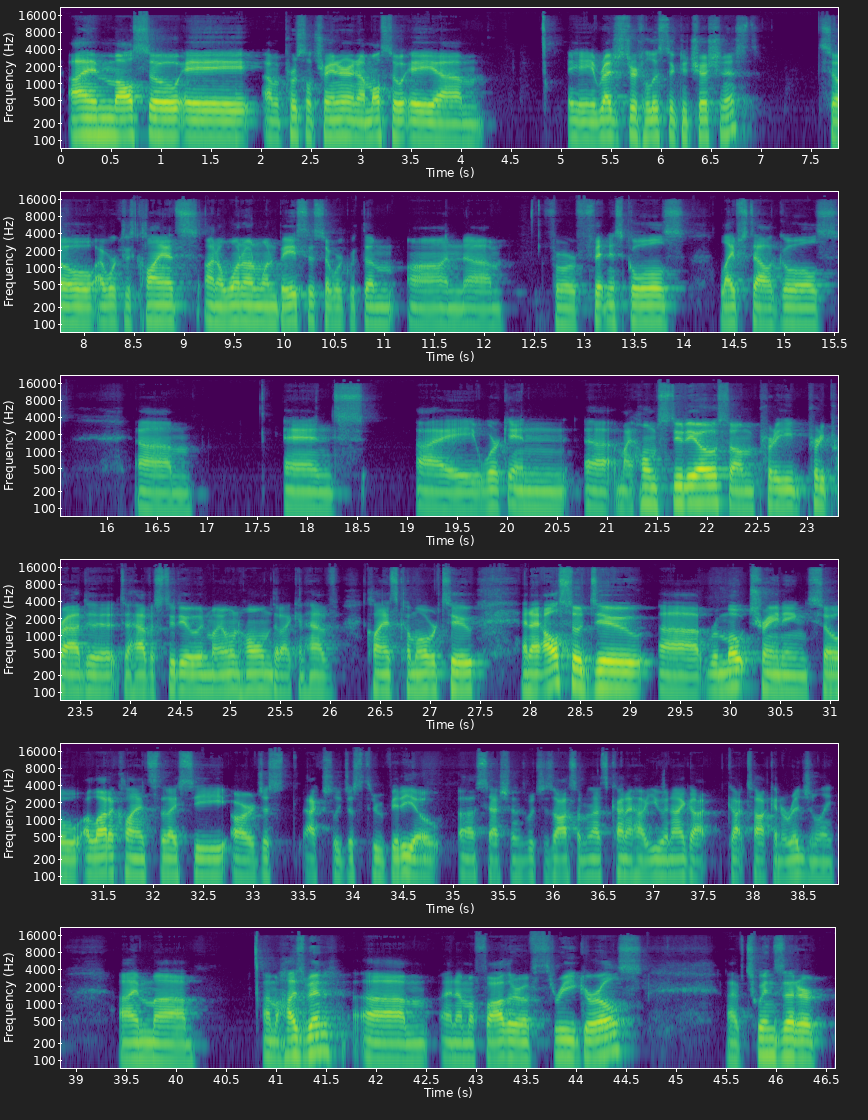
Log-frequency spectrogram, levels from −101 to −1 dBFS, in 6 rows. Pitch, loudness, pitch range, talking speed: 105 Hz, -21 LUFS, 100-110 Hz, 160 wpm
